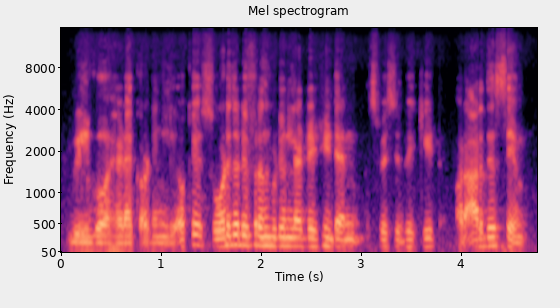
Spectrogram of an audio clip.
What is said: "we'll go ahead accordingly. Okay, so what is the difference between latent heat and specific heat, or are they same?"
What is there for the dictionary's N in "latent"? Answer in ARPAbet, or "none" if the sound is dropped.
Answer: none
